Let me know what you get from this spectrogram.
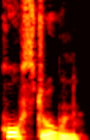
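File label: "horse-drawn", British English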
